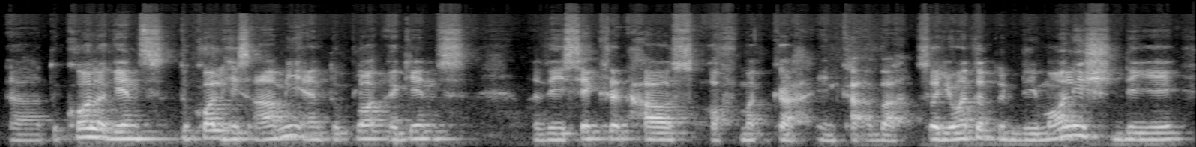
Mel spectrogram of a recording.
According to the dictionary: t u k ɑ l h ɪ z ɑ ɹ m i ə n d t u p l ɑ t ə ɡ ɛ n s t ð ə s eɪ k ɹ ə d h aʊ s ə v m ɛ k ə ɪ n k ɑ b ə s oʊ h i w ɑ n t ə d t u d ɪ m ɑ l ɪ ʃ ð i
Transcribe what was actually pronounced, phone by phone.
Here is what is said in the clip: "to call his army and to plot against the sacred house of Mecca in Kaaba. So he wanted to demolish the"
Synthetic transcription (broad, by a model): t u k ɑ l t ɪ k ɑ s m i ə n t u p l ɑ t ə ɡ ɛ n s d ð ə s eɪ k ɹ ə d h aʊ s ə f m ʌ k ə ɪ n k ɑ b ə s oʊ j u w ɑ n t ə d t u d ɪ m ɑ l ɪ ʃ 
